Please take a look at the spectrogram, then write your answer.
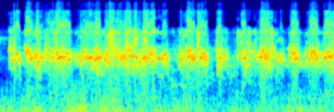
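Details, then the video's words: Noisy budgerigar flock in an aviary one morning at the end of the breeding season; continuous high-pitched chattering, chirps and warbles overlapping, with a few brief dips in volume. "My Budgies Today - NOISY birds this morning!"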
